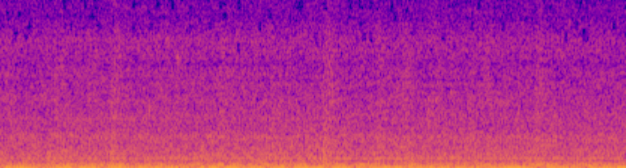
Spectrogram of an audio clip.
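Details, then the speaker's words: Whirlpool vortex top-load washer, final spin with the drain running: a smooth, even low hum and steady whoosh with no knocking or thumping; the spin is balanced and quiet. "You can hear the drain running. Nice quiet operation. Smooth and balanced."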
